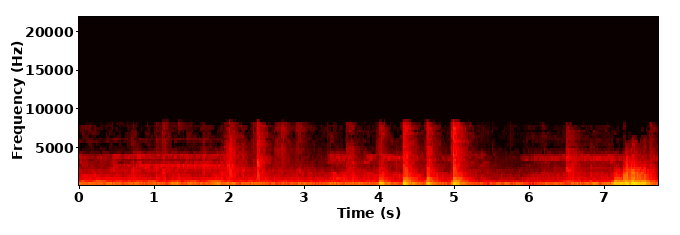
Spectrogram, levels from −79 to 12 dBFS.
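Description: Everyday sound, carrying MP3 compression damage from start to finish, likely from an encoder starved of bits, with the plainly audible loss fitting a rate of 31 kbps. With so few bits, the encoder has removed all treble above 8.3 kHz and zeroed weak frequency lines, which flicker in and out between frames. The result is a dull top end, a watery, swirling texture across the sound, metallic chirping on hissy or bright components, and smeared attacks.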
